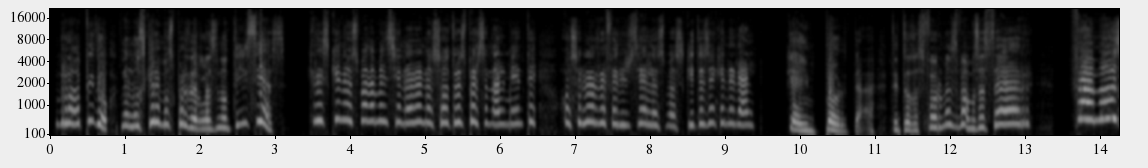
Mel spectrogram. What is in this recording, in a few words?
spanish latin american animation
